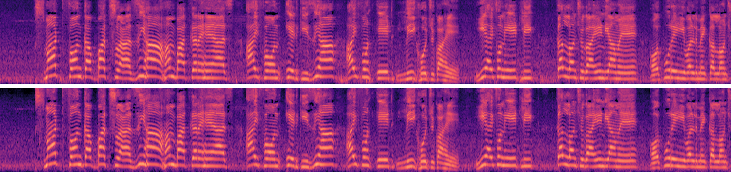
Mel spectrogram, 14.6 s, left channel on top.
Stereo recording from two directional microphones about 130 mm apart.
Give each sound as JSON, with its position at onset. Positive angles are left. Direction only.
{"t": 0.7, "sound": "a woman's voice", "side_deg": -15}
